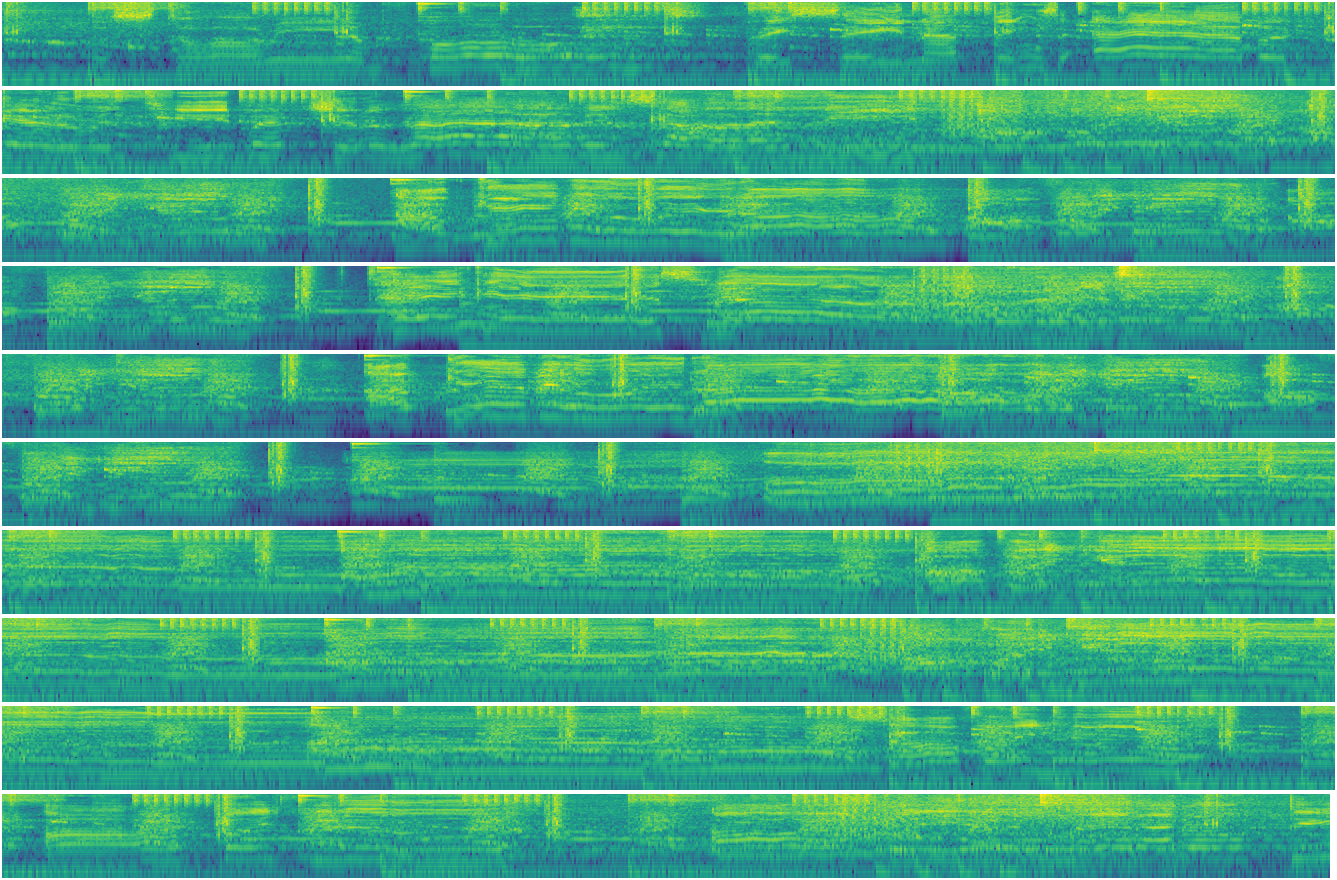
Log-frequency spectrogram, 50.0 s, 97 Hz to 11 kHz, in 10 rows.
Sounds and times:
Gospel music: 0.0s - 49.9s
Rhythm and blues: 0.0s - 49.9s
Singing: 0.0s - 49.9s
Song: 0.0s - 49.9s.

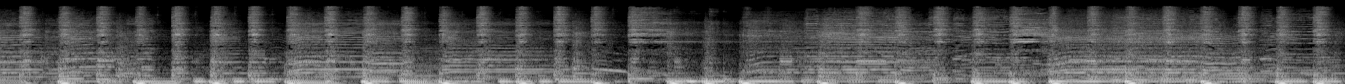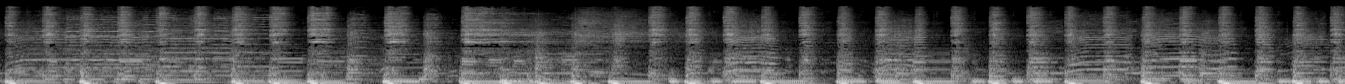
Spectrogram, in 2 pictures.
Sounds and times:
Blues: 0.0s - 26.9s
Ska: 0.0s - 26.9s.

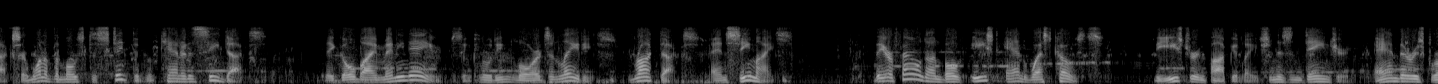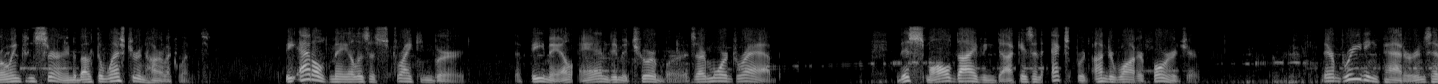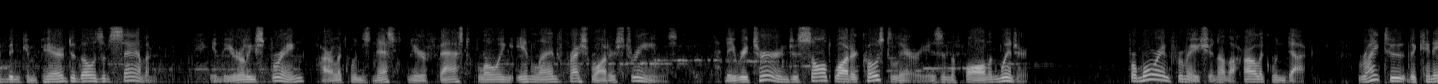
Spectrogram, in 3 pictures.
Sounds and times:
Speech: 0.0s - 7.9s, 8.8s - 11.0s, 11.6s - 16.5s, 17.3s - 19.0s, 19.6s - 22.1s, 23.2s - 26.4s, 27.6s - 39.1s, 40.1s - 41.8s, 42.4s - 43.1s.

